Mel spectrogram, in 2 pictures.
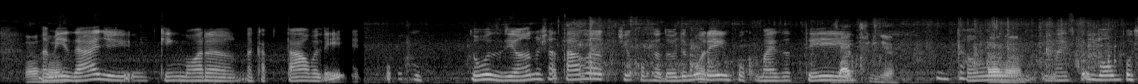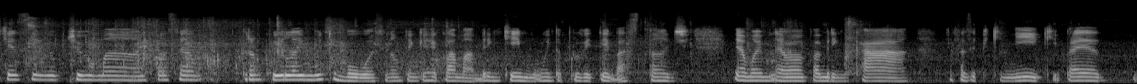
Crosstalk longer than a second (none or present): none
